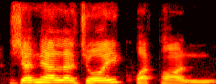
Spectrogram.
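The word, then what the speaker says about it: Janella Joy Cuaton: with a virtual applause the pride of albay janiella joy quatton yes hello good evening to you janella hi good evening francois did i pronounce that right that's very correct having me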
